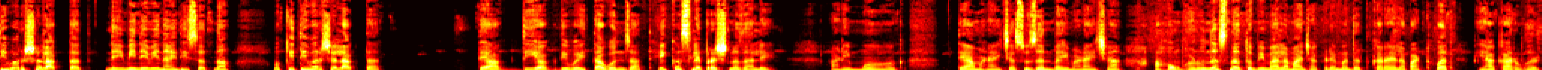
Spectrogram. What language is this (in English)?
Marathi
